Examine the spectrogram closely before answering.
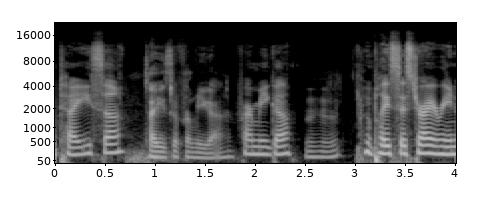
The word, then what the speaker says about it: Taissa Farmiga: Taissa Farmiga.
